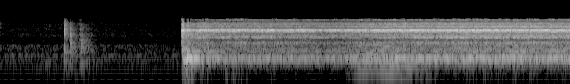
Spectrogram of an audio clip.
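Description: A speaker box fed by a ghost-box app gives a short blip, then about a second and a half in suddenly comes on loud with a steady electronic drone of several held tones, enough to startle a listener.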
